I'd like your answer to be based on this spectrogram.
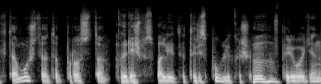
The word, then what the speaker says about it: Речь Посполитая: то ударение ставится по-другому. Речь Посполитая.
